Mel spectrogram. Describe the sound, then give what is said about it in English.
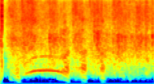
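Audience applause rings out as people cheer a man presented with a can of lighter fluid. The clapping is dense, steady and loud for the whole stretch, and a single whistle rises and falls near the start. “So give him a round of applause.”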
